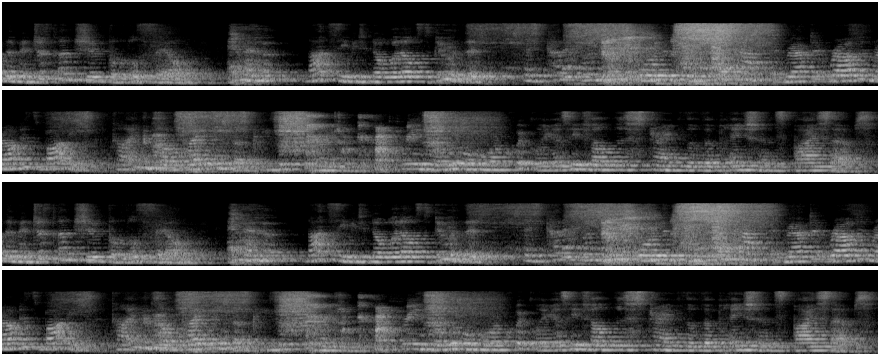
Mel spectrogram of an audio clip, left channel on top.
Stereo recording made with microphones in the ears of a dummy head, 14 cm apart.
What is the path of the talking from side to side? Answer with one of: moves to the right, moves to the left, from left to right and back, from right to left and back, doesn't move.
doesn't move.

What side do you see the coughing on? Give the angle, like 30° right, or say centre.
centre.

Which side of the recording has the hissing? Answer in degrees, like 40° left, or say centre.
30° left.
